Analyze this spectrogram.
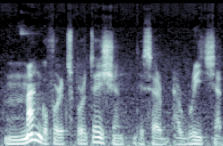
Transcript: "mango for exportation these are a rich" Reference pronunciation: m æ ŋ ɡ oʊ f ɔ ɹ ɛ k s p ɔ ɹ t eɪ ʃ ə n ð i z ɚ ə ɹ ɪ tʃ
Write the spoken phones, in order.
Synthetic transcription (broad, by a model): m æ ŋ ɡ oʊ f ɔ ɹ ɛ k s p ɔ ɹ t eɪ ʃ ə n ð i s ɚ ə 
